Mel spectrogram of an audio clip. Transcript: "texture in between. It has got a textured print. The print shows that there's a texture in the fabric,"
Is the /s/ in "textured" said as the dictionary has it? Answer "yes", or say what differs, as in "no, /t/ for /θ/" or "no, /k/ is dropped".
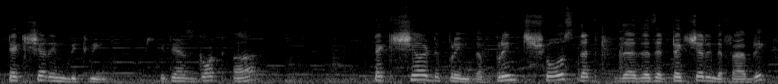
no, /s/ is dropped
